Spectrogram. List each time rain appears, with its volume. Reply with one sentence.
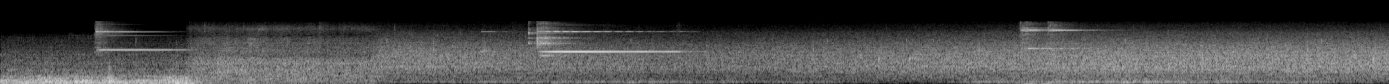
You can hear the rain from 0.0 to 13.8 s, getting quieter then louder.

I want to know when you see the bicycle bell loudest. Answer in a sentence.
The loudest moment of the bicycle bell is at 6 seconds.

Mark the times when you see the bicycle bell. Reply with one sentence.
The bicycle bell can be heard from 0.9 to 1.8 s, from 4.8 to 6.8 s and from 10.2 to 10.9 s.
